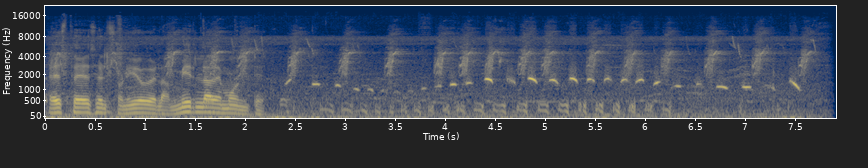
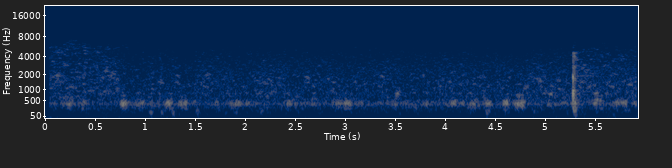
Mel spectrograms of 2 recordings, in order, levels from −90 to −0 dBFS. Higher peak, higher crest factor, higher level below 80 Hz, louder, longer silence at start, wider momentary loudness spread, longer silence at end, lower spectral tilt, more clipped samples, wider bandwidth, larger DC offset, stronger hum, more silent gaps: first, -8 dBFS vs -22 dBFS; second, 18 dB vs 36 dB; first, -46 dBFS vs under -90 dBFS; first, -26 LUFS vs -58 LUFS; about the same, 0 s vs 0.05 s; second, 11 LU vs 18 LU; about the same, 0.1 s vs 0 s; first, -4.5 dB/octave vs -0.5 dB/octave; neither; first, 17 kHz vs 7.4 kHz; neither; neither; neither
